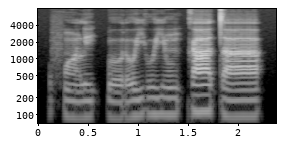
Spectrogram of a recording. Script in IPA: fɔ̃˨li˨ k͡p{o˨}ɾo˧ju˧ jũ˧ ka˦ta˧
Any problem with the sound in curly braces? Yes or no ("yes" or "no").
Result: no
